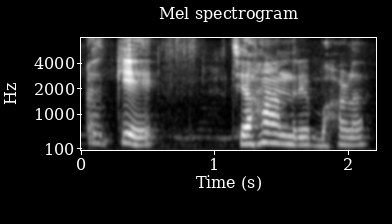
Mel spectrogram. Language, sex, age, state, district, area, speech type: Kannada, female, 60+, Karnataka, Koppal, rural, spontaneous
